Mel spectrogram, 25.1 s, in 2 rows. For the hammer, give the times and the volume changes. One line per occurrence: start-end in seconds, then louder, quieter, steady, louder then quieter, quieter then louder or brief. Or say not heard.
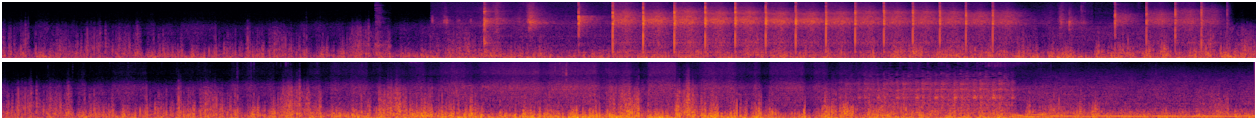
3.7-12.3 louder then quieter.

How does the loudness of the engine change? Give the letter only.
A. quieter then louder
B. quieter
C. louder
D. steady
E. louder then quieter
C.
